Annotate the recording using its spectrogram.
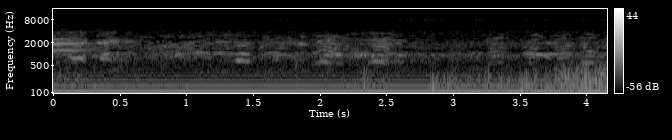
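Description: Many short, repeated distant calls over a steady low rumble of wind on the microphone.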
